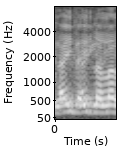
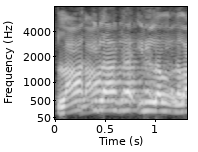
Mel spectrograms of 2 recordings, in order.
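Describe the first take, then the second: First: It is rushed, with the opening 'la' clipped short. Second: It is unhurried, with the opening 'la' drawn out. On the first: The speaker calls it wrong. "তাড়াহুড়ো করতে গিয়ে ... বলবেন না" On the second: The speaker calls it right. "লামে টান দেবেন, লয়াকারে টান দেবেন"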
